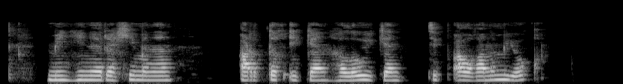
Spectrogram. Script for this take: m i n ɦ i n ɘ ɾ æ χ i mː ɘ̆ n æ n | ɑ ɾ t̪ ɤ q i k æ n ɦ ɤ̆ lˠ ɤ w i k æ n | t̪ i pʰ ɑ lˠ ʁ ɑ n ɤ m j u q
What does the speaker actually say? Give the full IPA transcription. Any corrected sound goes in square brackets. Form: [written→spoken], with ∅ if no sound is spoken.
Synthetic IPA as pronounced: m i n ɦ i n ɘ ɾ æ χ i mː ɘ̆ n æ n | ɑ ɾ t̪ ɤ q i k æ n ɦ ɤ̆ lˠ ɤ w i k æ n | t̪ i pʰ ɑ lˠ ʁ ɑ n ɤ m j u q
